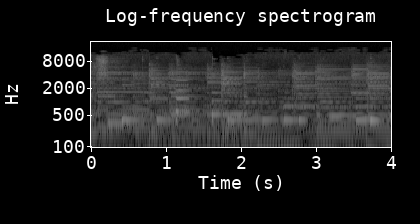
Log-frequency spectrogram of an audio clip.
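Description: Instrumental break in a folk song: acoustic guitar strummed in a steady rhythm under held accompanying notes, with no singing.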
